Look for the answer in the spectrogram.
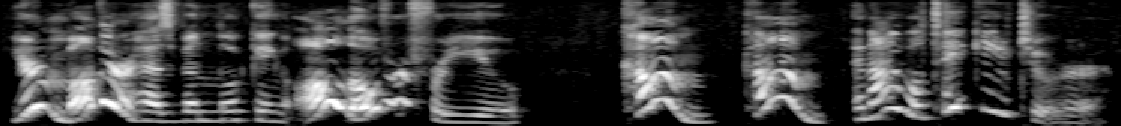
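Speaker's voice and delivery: high, loud eager bird voice; bird urging. Acted. Bird urges chicken home to its mother. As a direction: hurry the chick along, bright and loud. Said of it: "it exclaimed".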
